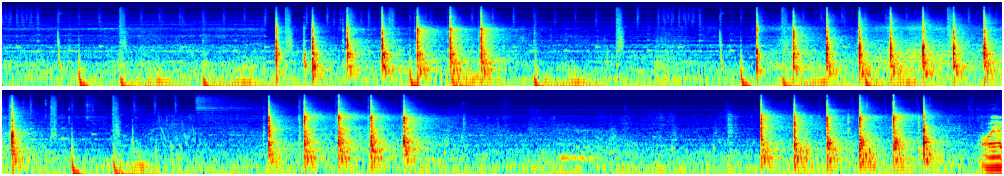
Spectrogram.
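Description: Hammer blows on a press-fit tool, driving a heated sleeve onto the Bugatti Veyron's crankshaft at the rear main seal to give the seal a smooth surface over the pitting. The blows come in four runs of quick sharp strikes, about four a second, with pauses between.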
